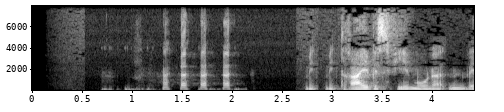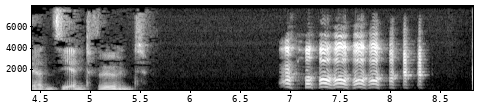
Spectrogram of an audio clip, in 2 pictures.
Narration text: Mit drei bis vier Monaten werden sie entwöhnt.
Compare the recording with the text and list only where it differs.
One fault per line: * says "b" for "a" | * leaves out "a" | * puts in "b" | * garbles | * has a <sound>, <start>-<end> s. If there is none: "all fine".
* has a laugh, 0.7-2.2 s
* puts in "mit"
* has a laugh, 6.9-8.4 s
